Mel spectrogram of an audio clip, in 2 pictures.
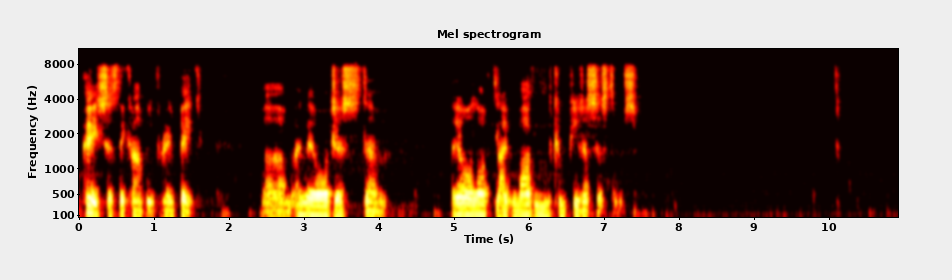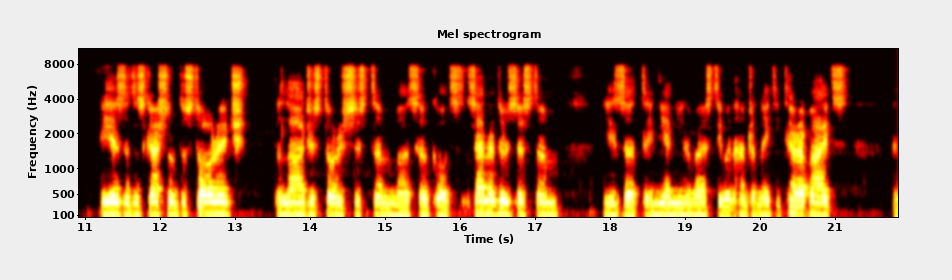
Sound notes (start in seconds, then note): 7.3 pause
